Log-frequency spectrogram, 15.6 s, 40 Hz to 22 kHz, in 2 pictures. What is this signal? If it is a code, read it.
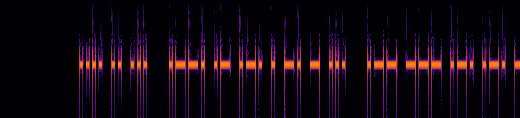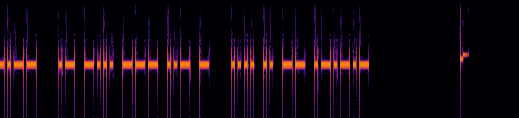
Morse code, heard as a keyed tone, about 25 wpm, 700 Hz. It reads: HIS PARENTS WORRY ABOUT HIM.
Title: Easy Phrases 25wpm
